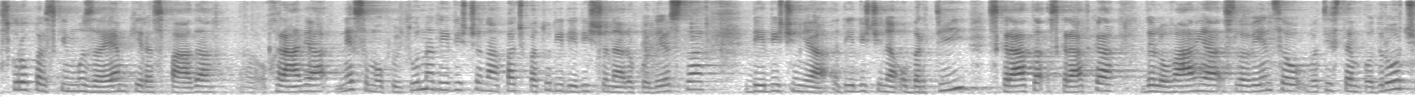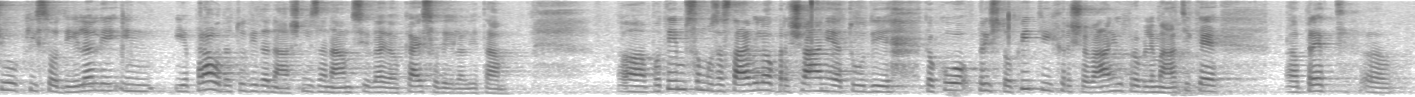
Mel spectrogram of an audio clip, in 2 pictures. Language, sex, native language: Slovenian, female, Slovenian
